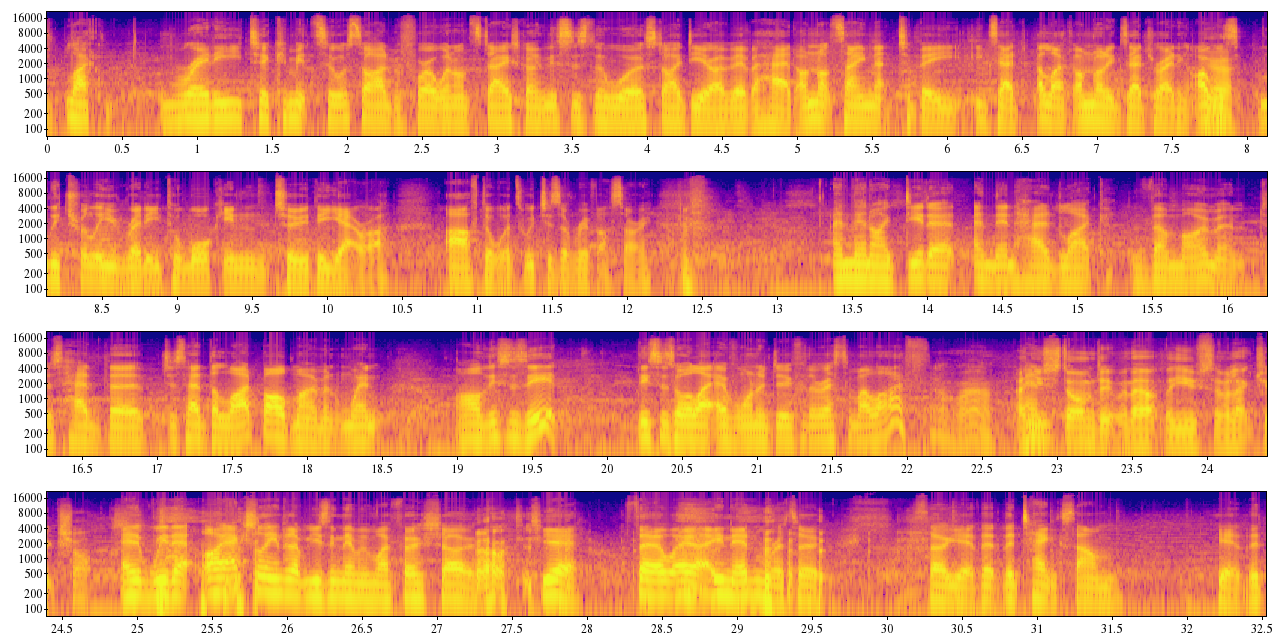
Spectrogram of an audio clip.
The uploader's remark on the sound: in Abbatoir Bar at the Edinburgh Fringe Festival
